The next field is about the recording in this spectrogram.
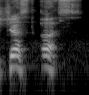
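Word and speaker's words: Justus: I was gonna say justice Boone we're pronouncing his name wrong it's not Justice it's just us they had him Paul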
